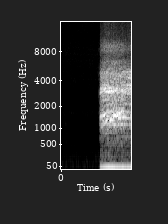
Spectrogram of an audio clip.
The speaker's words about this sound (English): A man getting bit by an alligator and he screams.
